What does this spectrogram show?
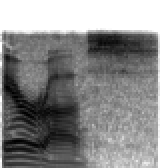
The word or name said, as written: Eros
